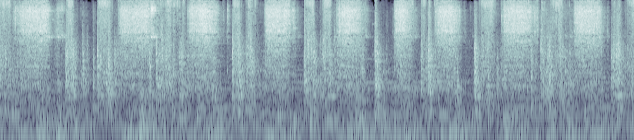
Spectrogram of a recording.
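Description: Steel lifting chain being hauled by hand, rattling and clattering in repeated pulls about once a second.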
